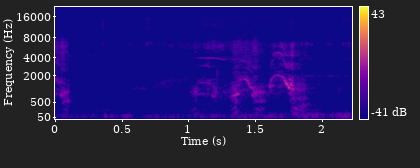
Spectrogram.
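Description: Canada geese giving a few soft, short honking calls, faint and close together, starting about a second in.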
